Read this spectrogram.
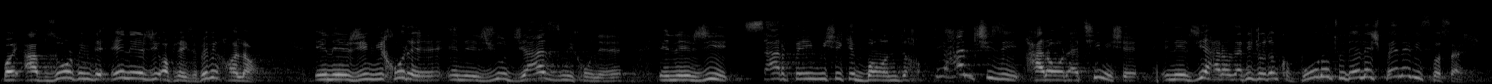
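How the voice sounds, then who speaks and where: A male lecturer with a high, darkish voice and lively intonation chats his way through an informal study session, self-deprecating throughout and mixing in read-out English terms. The classroom sounds reverberant, with quiet background noise.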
